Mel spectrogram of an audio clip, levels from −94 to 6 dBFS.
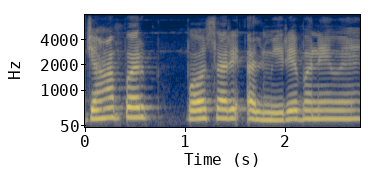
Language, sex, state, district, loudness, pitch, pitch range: Hindi, female, Jharkhand, Ranchi, -15 LUFS, 230 Hz, 230-245 Hz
